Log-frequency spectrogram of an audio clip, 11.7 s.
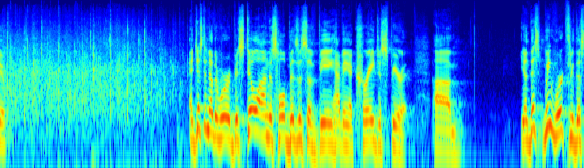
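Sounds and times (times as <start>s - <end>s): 
speech: 0.0s - 0.3s, 3.8s - 9.3s, 10.4s - 11.6s
audience applause: 0.0s - 3.8s.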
